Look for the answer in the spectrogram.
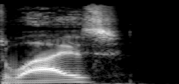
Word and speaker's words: Wieze: At the old, I think it's pronounced Wize. W-I-E-Z-E, don't.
